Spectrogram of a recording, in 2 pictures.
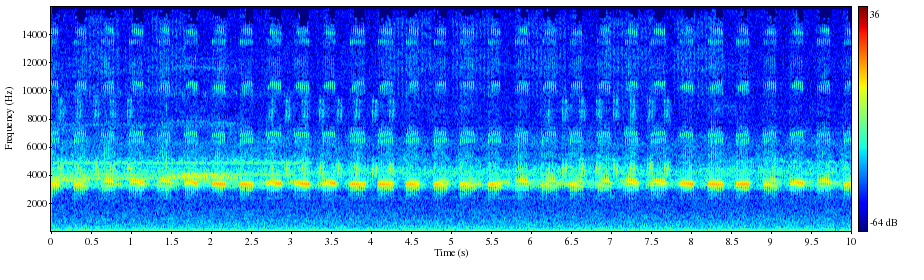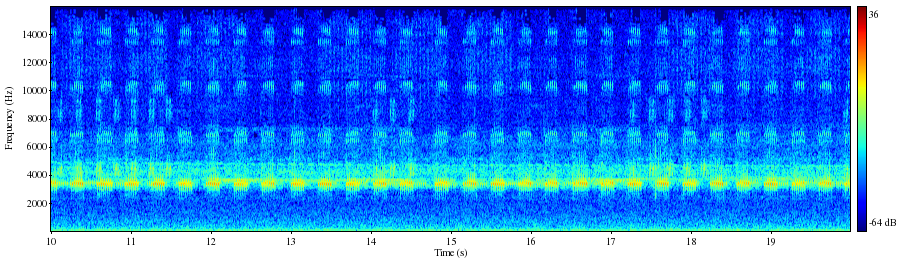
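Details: Deep-night autumn chorus of grass insects in Changnyeong, Gyeongnam: a continuous run of sharp, high chirps at close to three per second, other faint trills above, and a low constant hum.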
